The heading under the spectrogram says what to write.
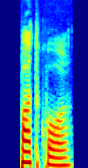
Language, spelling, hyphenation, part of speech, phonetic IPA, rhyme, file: Hungarian, patkol, pat‧kol, verb, [ˈpɒtkol], -ol, Hu-patkol.ogg
- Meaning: to shoe (to put horseshoes on a horse)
